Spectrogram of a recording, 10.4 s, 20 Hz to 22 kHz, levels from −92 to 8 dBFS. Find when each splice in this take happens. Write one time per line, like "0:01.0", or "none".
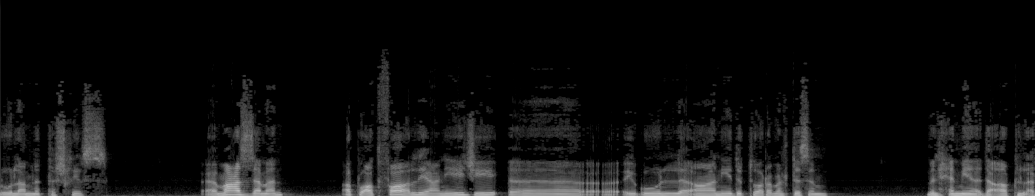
none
